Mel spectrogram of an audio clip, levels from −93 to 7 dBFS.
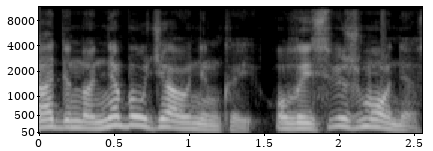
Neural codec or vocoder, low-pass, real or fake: none; 10.8 kHz; real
